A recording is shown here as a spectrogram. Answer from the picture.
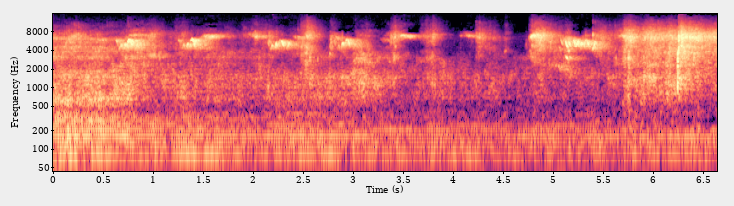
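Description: Faint, high-pitched chirping of birds: many short calls in irregular succession.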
